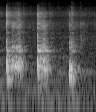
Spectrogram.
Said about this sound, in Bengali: কড়াইতে তেল দিয়ে পেঁয়াজ দিয়ে দিলাম।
